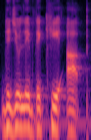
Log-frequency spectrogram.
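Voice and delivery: put-on low, easy Greek accent question; calm question. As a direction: ask it casually, no anger yet. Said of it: "With the cigarette".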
